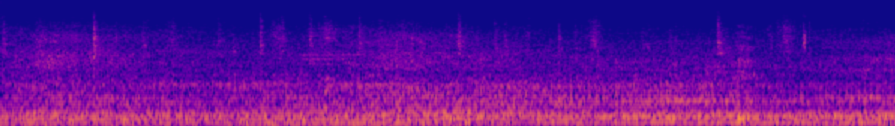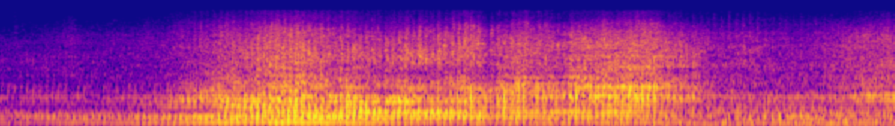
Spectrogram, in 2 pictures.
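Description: Road traffic: a motor vehicle passing close by, its engine growing louder from about six seconds in, loudest near eight seconds, then fading by about ten and a half seconds, over a steady background of traffic noise.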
